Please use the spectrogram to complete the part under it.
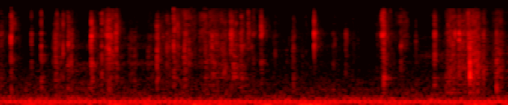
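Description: A chocolate bar wrapper, a white chocolate bar with coffee bits, crinkles and tears as it is pulled open: many quick, faint crackles and rustles, with a low hum running steadily underneath.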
